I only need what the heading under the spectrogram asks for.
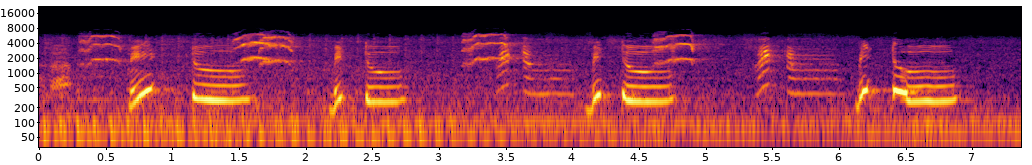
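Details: A small pet parrot trying to talk: short harmonic utterances with sharp rising swoops into flat nasal tones, about seven bursts spaced irregularly over several seconds, with a quiet background between them.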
